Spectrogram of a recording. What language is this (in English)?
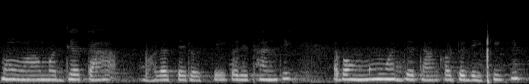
Odia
